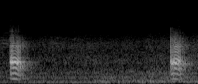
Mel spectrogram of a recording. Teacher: Finally, A is a voice sound, meaning your vocal cords vibrate when you produce it. · it is a front vowel. That means the front part of your tongue, not the tip, is raised toward the hard palate, which is near the front of your mouth. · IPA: /e/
